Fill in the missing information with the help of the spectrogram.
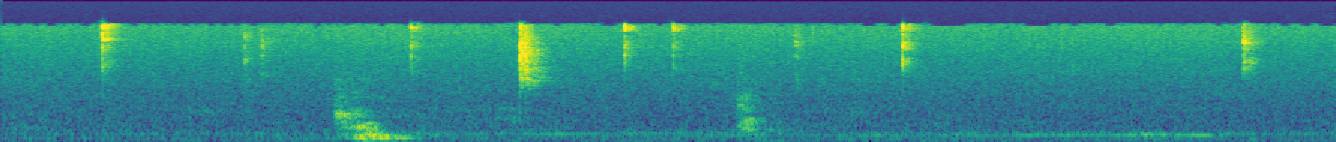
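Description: A pink-and-white striped bar of solid soap, held in the hand, is cut and scratched with a thin metal needle or blade. It makes a series of quiet, bright ticks and clicks, with a few duller, fuller scrapes over a low background hum. The plastic slinky sitting nearby is not touched.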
